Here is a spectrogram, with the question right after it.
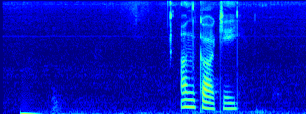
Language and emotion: Russian, neutral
